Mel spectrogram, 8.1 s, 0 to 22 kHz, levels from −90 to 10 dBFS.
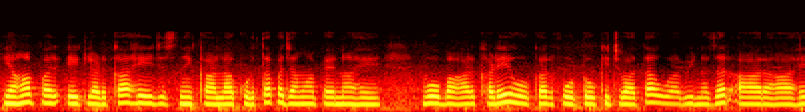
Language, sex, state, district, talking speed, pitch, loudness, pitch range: Hindi, male, Rajasthan, Jaipur, 170 wpm, 215 Hz, -14 LUFS, 205-230 Hz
